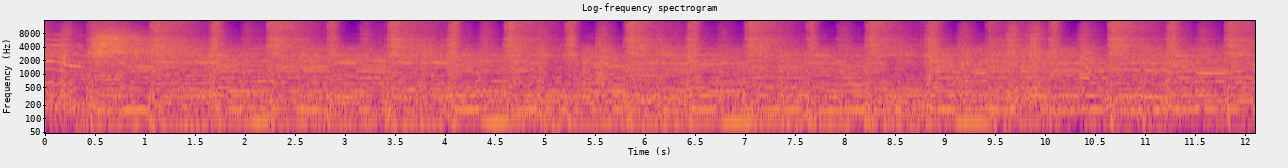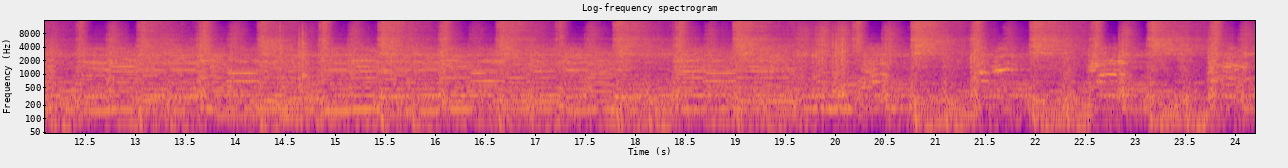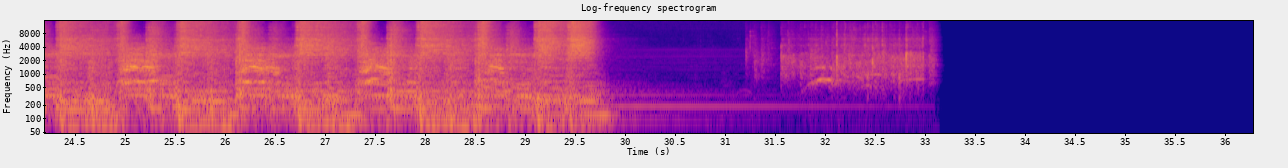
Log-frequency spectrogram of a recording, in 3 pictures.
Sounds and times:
Drum: 0.0s - 30.2s
Guitar: 0.0s - 31.7s
Drum kit: 0.0s - 32.2s
Singing: 21.4s - 23.1s, 23.7s - 29.1s.

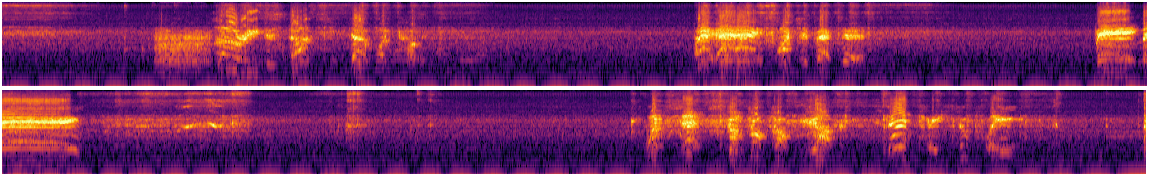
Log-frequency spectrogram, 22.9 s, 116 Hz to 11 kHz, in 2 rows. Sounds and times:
Speech: 2.1s - 4.9s, 6.9s - 8.7s, 11.0s - 12.2s, 17.9s - 21.8s.

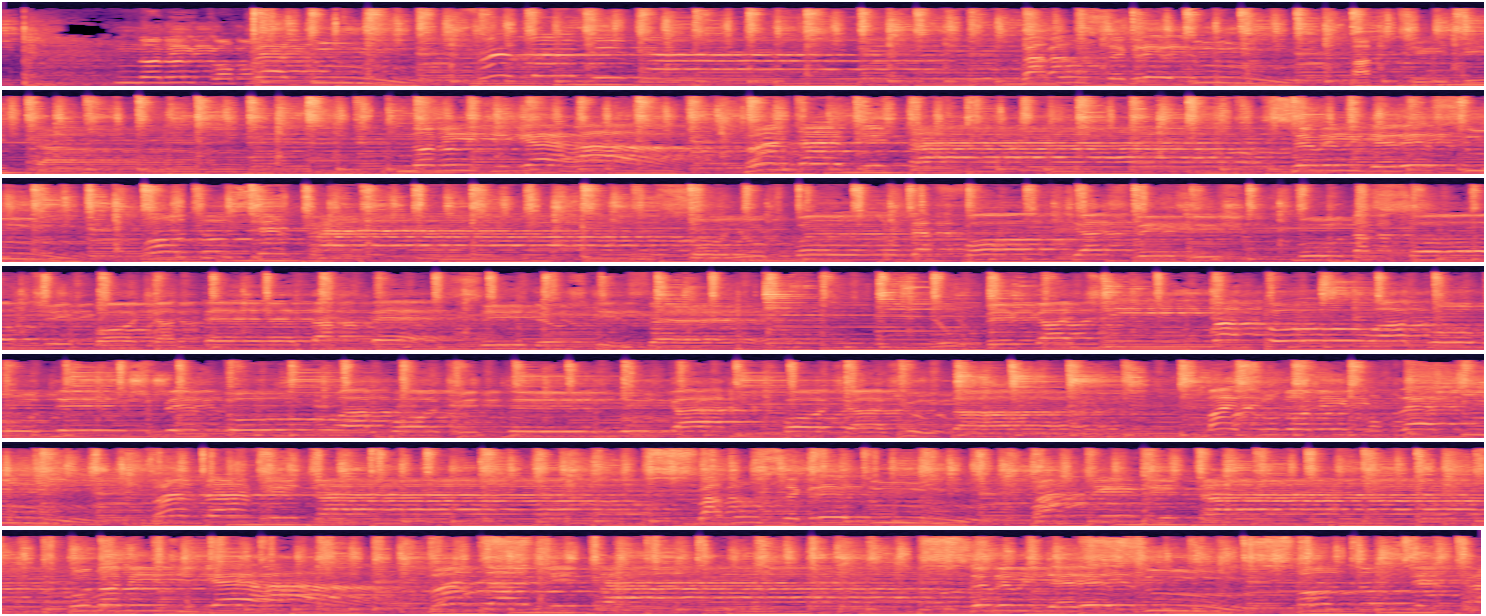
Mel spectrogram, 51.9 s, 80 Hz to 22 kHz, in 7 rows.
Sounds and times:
Music: 0.0s - 51.8s.

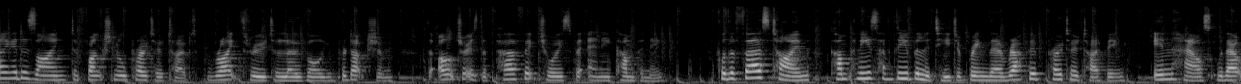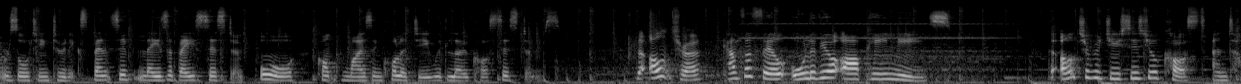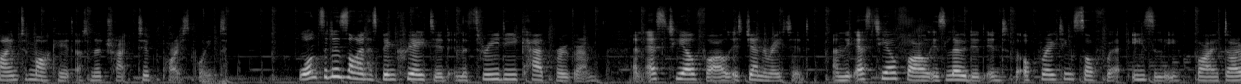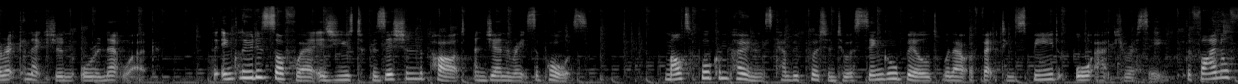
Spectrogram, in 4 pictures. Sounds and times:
Speech: 0.0s - 18.0s, 18.8s - 21.9s, 22.9s - 27.1s, 27.8s - 38.8s, 39.4s - 43.1s, 43.9s - 49.6s
Music: 0.0s - 49.6s.

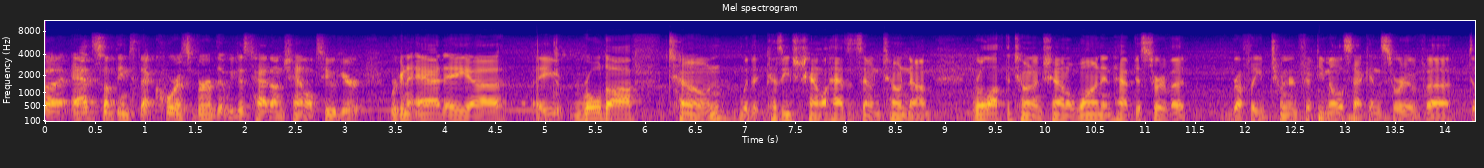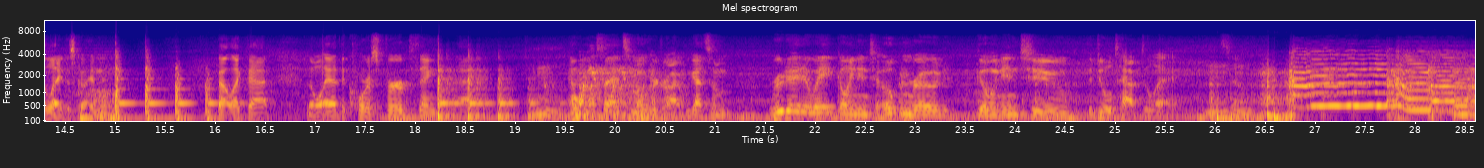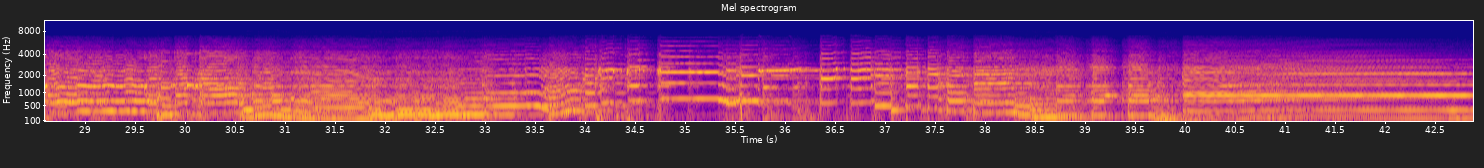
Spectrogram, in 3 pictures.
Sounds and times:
Speech: 0.0s - 15.0s, 16.0s - 18.6s, 19.2s - 26.4s
Music: 15.0s - 16.2s, 26.2s - 42.8s.

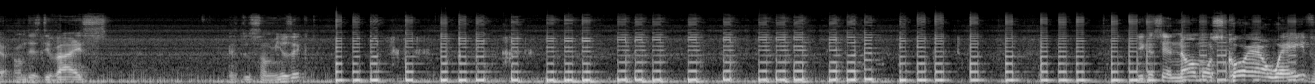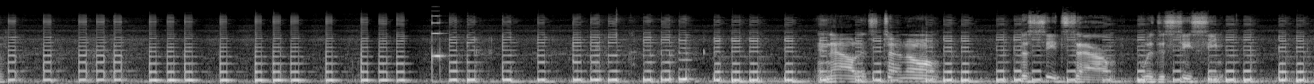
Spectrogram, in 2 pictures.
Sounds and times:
Speech: 0.0s - 1.1s, 2.3s - 3.1s, 11.4s - 13.2s, 21.3s - 22.6s, 23.4s - 25.4s.

